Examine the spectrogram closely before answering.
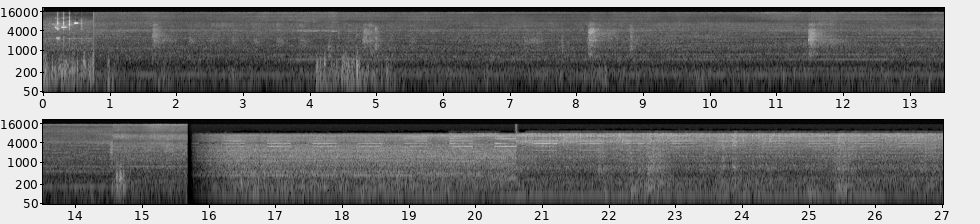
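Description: An excavator's diesel engine idles with a steady low rumble.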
